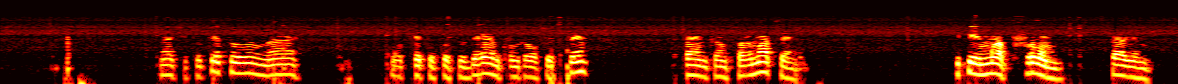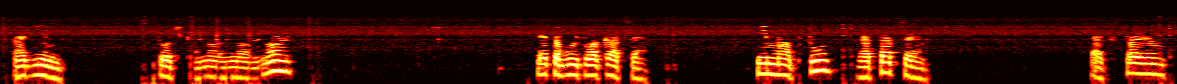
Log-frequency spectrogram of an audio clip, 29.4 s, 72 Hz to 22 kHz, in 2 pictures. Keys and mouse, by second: 0.1 shift+middle click, 1.9 click, 3.6-5.0 middle drag, 5.0 shift+click, 5.4 shift+middle click, 6.7 ctrl+shift+c, 12.1 click, 13.5-19.3 drag, 17.5 KP_0, 25.5 click, 29.2-29.4 drag.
